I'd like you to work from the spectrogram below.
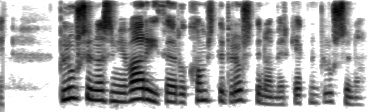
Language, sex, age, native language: Icelandic, female, 40-49, Icelandic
